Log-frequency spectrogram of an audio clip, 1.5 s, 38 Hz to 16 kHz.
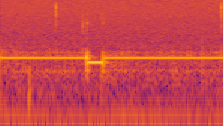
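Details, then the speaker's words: President Taylor FCC 40-channel AM CB radio, key beep setting switched on: single short electronic beep at each button press over a quiet room; normal key-beep confirmation. "this is the uh key beep you can turn it on or off"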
